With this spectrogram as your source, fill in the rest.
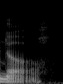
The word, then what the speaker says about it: Nord: Amérique du Nord, final D not pronounced. L'Amérique du Nord.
